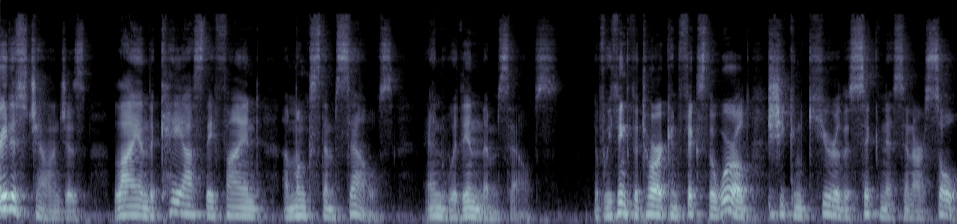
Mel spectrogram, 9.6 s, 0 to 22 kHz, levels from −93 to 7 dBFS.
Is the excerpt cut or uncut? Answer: cut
